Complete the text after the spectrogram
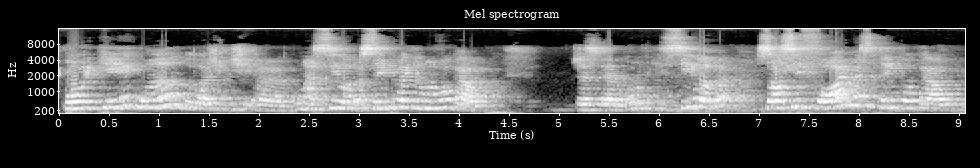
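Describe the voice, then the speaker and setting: A high, mellow-toned woman lectures to teachers in a loose, conversational way, tagging her points with quick check-ins. She is heard from far off in a very echoey hall. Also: animated. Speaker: lecturer in a teacher training course.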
